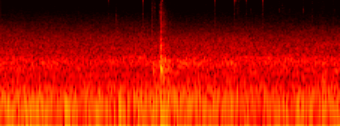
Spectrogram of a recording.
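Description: A metal latch clicks open.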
